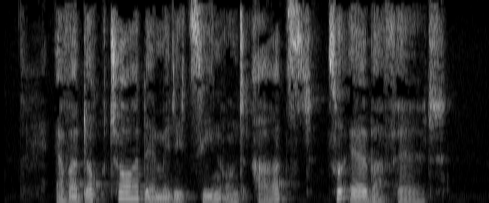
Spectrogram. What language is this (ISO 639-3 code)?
deu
